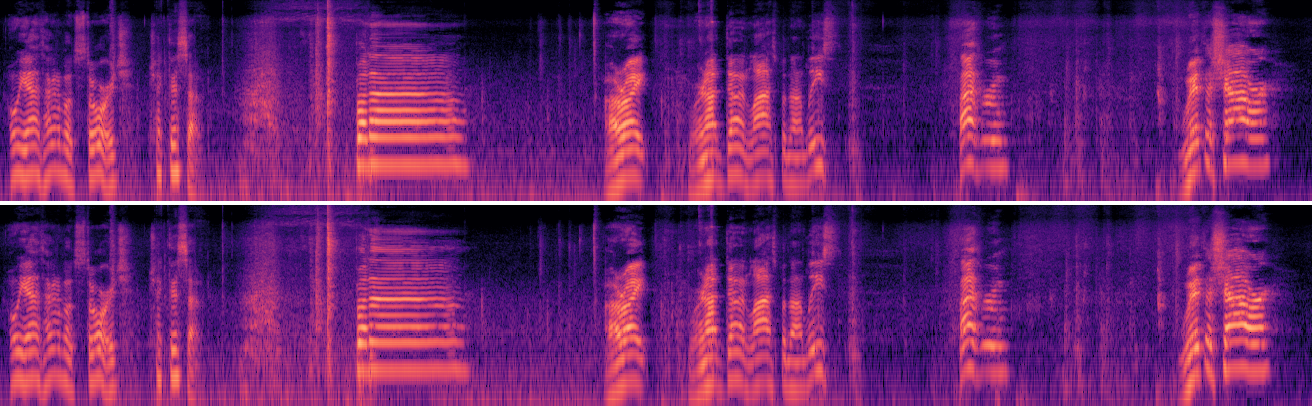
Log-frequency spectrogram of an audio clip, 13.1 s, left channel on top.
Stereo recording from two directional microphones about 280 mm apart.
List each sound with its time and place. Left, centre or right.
0.1 s speech: centre
3.5 s music: centre
6.0 s music: centre
6.9 s speech: centre
9.6 s speech: centre
11.9 s speech: centre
